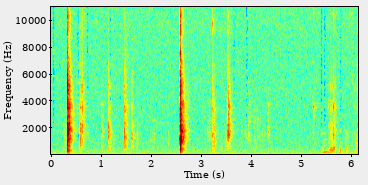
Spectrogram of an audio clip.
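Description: A handful of sharp clicks and taps of small hard craft items being handled, two of them loud, about a third of a second in and about two and a half seconds in, with smaller ones between; a brief low murmur of a voice near the end.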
